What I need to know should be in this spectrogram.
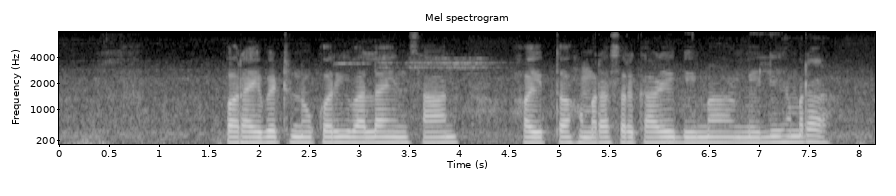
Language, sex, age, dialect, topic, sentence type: Magahi, male, 25-30, Western, agriculture, question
